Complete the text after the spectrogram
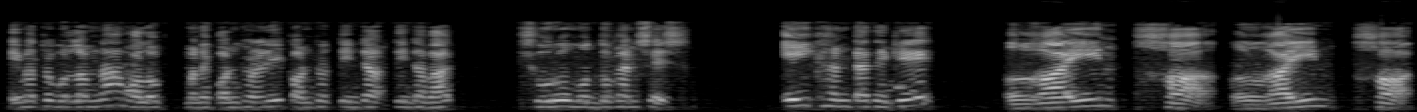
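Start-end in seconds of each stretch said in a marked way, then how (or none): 5.9-10.6 গাইন হা drawn out slowly from the throat; slow demo of letters. Shown as a demonstration. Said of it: "এই দুই হরফই". (ধীরে কণ্ঠের শেষ থেকে গাইন হা)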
